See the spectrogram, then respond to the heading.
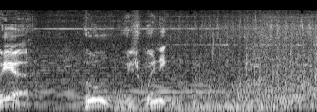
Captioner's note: helicopter whirring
